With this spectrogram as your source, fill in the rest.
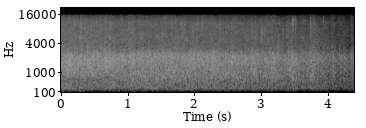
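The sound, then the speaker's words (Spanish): A crowd claps steadily in a dense wash of applause that holds for several seconds, then fades slightly toward the end, with no voices standing out. “Vamos a dar un aplauso.”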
